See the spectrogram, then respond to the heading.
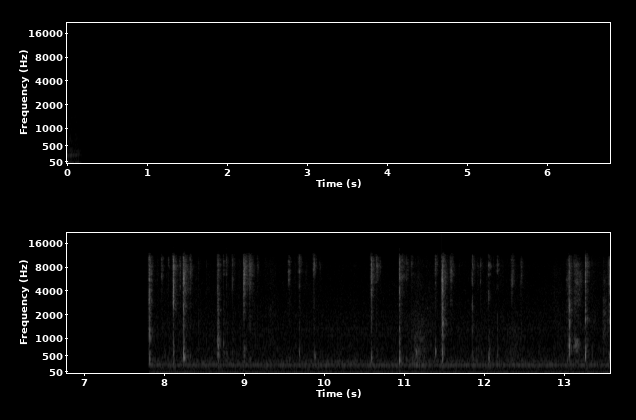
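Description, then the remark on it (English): Rapid, irregular keyboard clicks begin after a long silence, steady, as someone types messages to a stranger on Omegle, with a faint constant hum underneath and no voices. “Um, so we're, we're not, but we're typing to him.”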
